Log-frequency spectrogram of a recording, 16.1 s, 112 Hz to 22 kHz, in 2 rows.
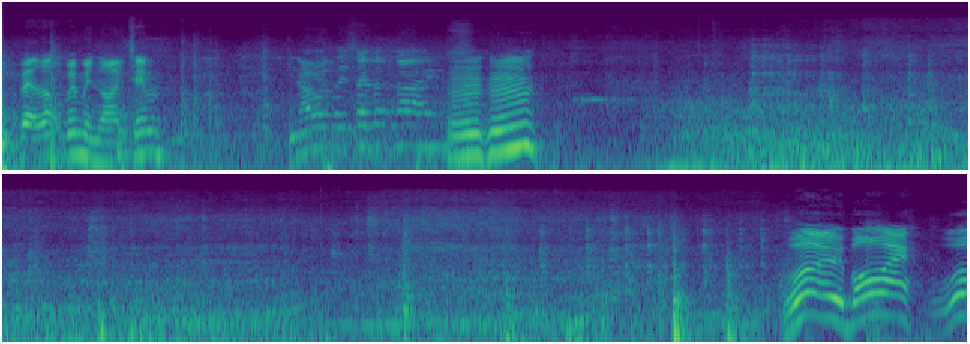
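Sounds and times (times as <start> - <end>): mechanical rumble: 4.7 - 15.1.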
